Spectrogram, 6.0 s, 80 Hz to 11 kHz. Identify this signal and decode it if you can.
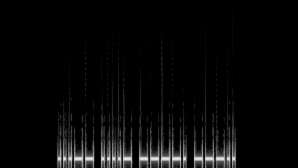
Morse code, heard as a keyed tone, about 22 wpm, 700 Hz. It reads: 3498
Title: Numbers - 4-Digit 22wpm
